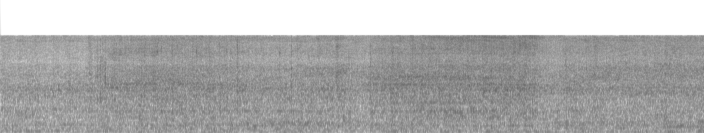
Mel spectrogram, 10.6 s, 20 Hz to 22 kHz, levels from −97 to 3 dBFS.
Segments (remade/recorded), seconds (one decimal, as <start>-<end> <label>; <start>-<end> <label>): 0.0-0.6 remade; 0.6-7.3 recorded; 7.3-8.9 remade; 8.9-10.6 recorded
